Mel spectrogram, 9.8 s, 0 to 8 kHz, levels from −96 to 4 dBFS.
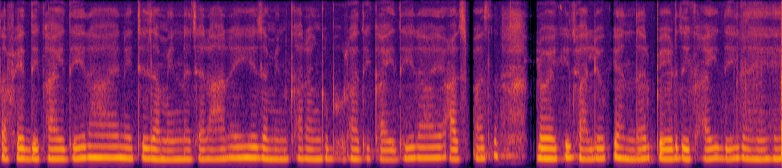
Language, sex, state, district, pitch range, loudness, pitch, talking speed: Hindi, female, Chhattisgarh, Kabirdham, 175-190 Hz, -23 LUFS, 180 Hz, 185 wpm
